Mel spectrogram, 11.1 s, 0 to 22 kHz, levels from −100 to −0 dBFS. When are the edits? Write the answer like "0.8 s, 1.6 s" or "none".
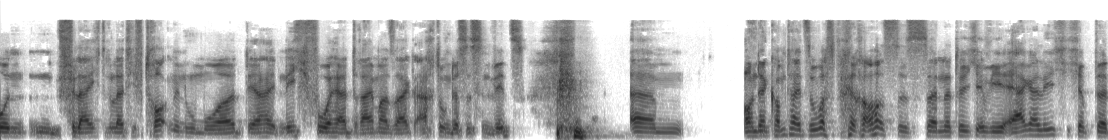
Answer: none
